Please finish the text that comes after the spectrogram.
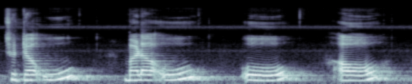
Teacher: ऐसे स्वर जिनका उच्चारण करते समय ओष्ठ का आकार गोल हो जाता हो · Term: वृत्ताकार या वृत्तमुखी स्वर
